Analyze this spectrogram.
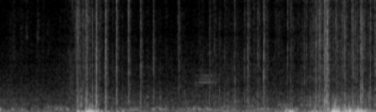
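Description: Pigeons' wings flutter and flap in short bursts.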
